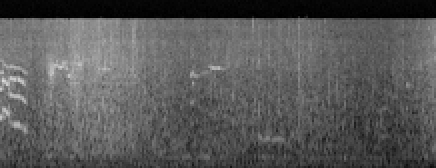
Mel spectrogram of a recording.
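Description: Water ambience, a soft rushing wash, with a few short chirping bird calls in the first half second. It then fades gradually.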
